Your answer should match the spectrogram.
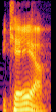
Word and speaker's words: IKEA: I found a clip from their CEO, and this is the proper Swedish pronunciation. – IKEA.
